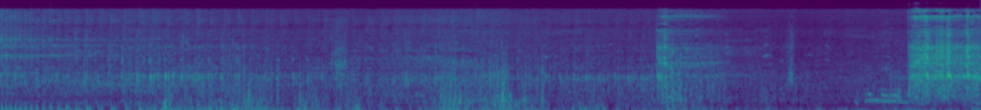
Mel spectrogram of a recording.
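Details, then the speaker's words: Passion Pro motorcycle after an engine rebuild and cleaning, following a roadside stall: single-cylinder putters at a steady, even idle with no knocking or rattling and no smoke; healthy after the repair. "Smoke ఏది రాదన్నమాట మనం engine చేసిన తర్వాత ఎందుకంటే cutting పద్ధతి అయితే clean చేశాం కాబట్టి ఎలాంటి ప్రాబ్లం అయితే ఏమీ ఉండదు బండికి అయితే సూపర్ అంటే సూపర్ సెట్ అయిపోయింది"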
